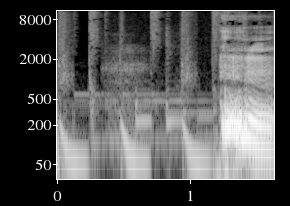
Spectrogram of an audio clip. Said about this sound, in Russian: Я закашлялся. А, хорошо, тогда не кашли больше.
